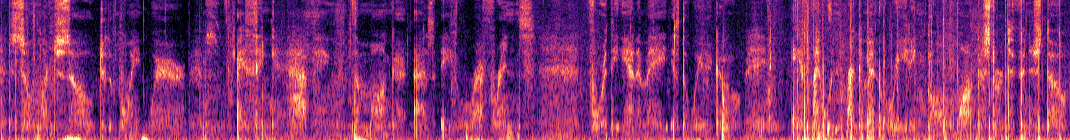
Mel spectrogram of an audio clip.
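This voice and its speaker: A person in a whispered role-play as a chatty, enthusiastic library worker, speaking in a soft, breathy library whisper with a casual, gushing manner. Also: natural voice, poor audio. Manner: hushed, casual, gushing, conversational.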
